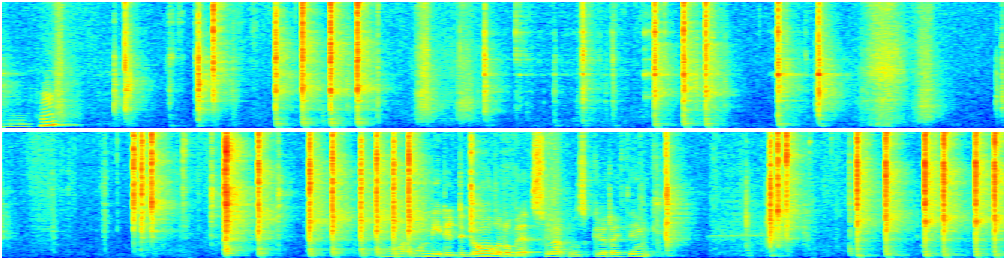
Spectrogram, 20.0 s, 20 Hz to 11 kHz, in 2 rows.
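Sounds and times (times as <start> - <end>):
wrench ratcheting metal clicks: 17.7 - 20.0.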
